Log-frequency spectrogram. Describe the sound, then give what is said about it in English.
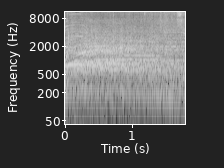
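An audience cheers loudly and steadily for about two seconds when asked to cheer if they have a belly, a dense wash of shouts and whoops with no break or lull. “Give us a cheer if you've got a belly.”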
